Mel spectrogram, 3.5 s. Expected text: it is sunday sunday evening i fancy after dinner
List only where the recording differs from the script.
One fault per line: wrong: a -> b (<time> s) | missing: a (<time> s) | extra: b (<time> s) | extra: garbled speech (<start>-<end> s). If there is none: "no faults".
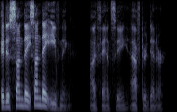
no faults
